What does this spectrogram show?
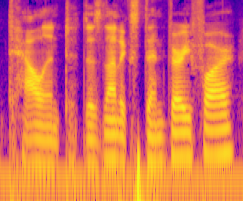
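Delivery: ordinary delivery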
